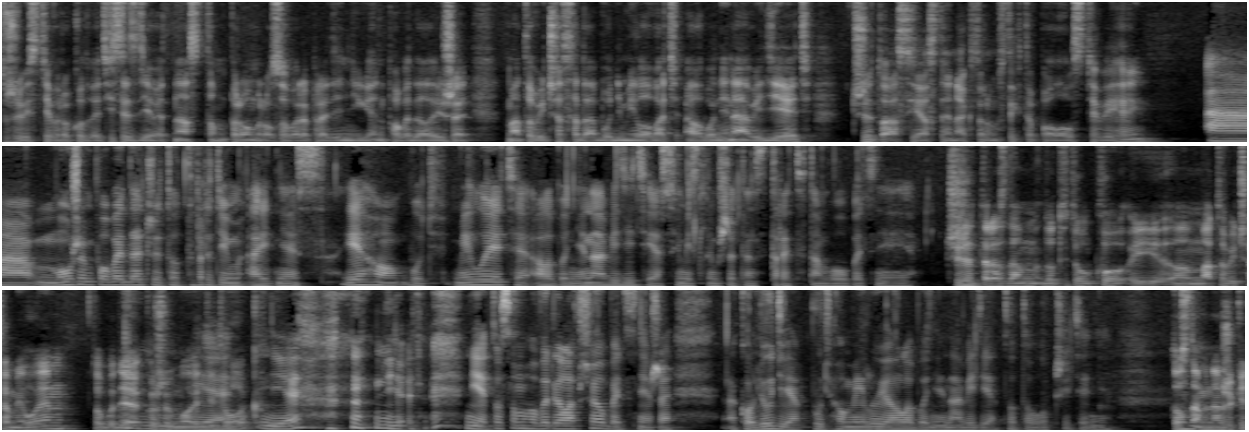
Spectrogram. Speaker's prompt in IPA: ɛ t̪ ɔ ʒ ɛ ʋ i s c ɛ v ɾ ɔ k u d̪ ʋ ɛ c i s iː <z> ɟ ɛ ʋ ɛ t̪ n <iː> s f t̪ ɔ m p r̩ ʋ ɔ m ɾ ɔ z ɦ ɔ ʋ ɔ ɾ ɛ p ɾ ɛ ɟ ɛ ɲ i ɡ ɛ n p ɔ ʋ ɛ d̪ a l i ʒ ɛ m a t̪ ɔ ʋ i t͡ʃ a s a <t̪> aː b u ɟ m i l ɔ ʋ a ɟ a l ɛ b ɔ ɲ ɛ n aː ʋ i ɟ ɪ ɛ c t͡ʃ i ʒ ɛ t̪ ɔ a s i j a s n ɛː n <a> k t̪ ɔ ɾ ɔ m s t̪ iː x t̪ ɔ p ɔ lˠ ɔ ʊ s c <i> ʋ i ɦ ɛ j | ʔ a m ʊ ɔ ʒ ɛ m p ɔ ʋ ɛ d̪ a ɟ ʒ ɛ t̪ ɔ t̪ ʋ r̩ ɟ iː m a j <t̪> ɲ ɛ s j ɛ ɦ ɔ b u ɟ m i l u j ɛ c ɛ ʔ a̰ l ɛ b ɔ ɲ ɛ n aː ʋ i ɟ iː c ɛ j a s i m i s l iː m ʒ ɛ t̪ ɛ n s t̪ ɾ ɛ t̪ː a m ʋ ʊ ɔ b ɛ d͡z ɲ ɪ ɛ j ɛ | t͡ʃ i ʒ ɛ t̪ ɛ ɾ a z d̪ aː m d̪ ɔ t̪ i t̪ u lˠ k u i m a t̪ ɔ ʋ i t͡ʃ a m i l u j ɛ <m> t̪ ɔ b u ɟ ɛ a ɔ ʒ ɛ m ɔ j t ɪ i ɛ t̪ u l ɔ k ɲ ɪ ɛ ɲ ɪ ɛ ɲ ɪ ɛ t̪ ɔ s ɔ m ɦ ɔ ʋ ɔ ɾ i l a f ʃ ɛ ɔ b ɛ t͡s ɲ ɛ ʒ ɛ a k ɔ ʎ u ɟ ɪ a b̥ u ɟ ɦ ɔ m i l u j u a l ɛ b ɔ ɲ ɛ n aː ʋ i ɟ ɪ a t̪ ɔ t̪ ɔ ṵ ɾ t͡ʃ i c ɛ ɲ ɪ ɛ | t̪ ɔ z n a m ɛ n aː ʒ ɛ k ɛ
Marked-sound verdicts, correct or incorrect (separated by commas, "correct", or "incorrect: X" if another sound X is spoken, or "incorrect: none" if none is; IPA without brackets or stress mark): incorrect: d͡z, incorrect: aː, incorrect: d̪, correct, incorrect: ɛ, incorrect: d̪, correct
